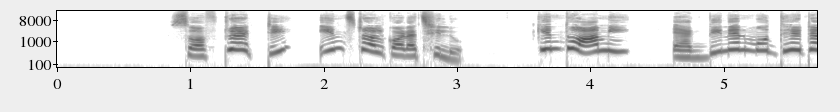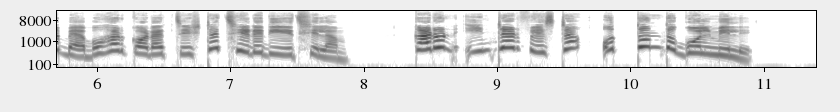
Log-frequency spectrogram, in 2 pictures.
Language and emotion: Bengali, disgusted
